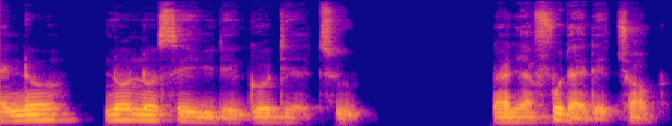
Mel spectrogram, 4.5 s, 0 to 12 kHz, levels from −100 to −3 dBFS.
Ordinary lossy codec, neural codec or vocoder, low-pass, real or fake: none; none; none; real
